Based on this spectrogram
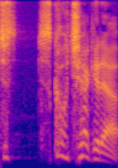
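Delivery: irritated, annoyed tone at very high pitch. Voicing a character leaning against the door, sending others to check: annoyed. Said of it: "he looks really annoyed".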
